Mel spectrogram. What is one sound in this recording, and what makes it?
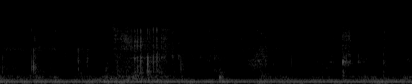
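Paper pages rustle as a book page is turned.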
